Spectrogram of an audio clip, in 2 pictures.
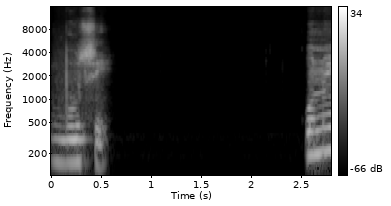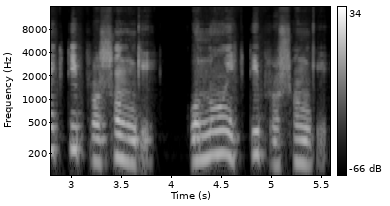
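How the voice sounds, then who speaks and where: A man teaching an English lesson in a Bengali accent, repeating key phrases slowly and speaking directly to his students. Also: fairly high pitch, steady tone, a little mellow. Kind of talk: classroom-style lesson explanation.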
